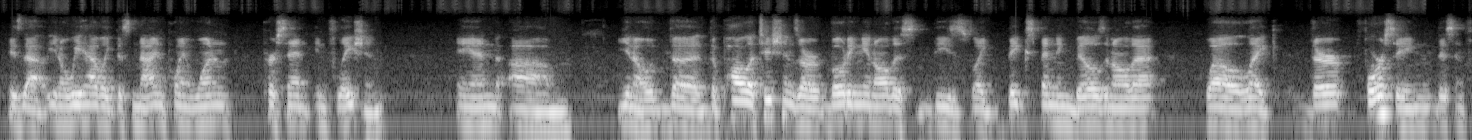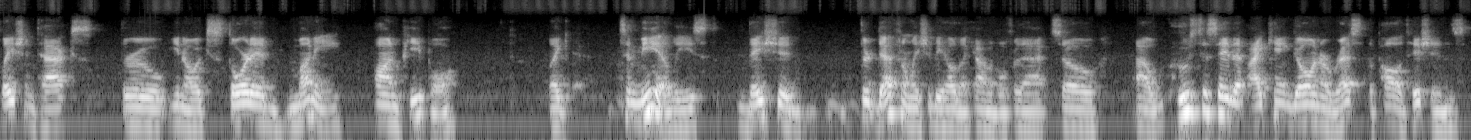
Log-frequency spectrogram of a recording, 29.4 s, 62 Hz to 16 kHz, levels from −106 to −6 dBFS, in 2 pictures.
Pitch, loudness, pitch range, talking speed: 115 Hz, -22 LUFS, 110-130 Hz, 155 wpm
